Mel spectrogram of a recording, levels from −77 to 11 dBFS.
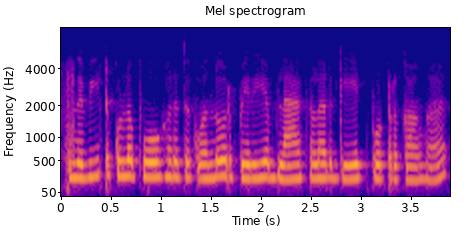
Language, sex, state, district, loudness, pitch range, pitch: Tamil, female, Tamil Nadu, Nilgiris, -14 LUFS, 215-240 Hz, 220 Hz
